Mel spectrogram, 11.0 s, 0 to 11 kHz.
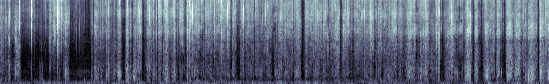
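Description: A small white biodegradable corn starch foam packing peanut, solid lightweight foam, is held close to the microphone and squeezed, crunched and torn with the fingertips. It makes a dense run of bright, dry crackles and crunches with a tearing texture. Each snap dies away almost instantly, with sharper pops standing out through the 11 seconds.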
